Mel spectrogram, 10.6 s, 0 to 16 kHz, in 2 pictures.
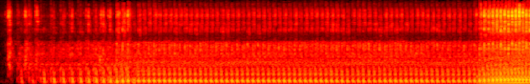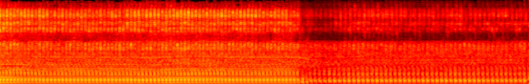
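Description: A 3 hp petrol water pump engine starting cold on choke: it sputters and catches within about a second, then runs steadily while warming up. About halfway through it runs louder for some three seconds, then settles back to a steady run.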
